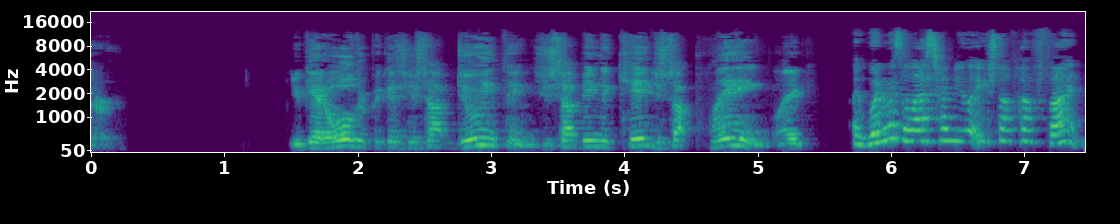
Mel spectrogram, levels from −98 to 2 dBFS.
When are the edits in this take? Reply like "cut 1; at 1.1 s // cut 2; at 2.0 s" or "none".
cut 1; at 5.5 s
